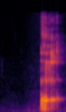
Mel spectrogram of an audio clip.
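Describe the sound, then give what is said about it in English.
A single short, loud belch from a man, rough and guttural, lasting well under half a second, with nothing else around it. “Excuse me. I had to belch.”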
